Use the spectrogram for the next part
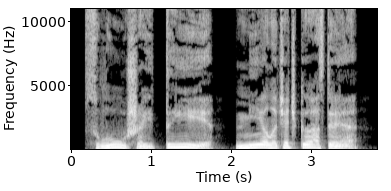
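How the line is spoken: Growled. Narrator (Russian): прорычал Ванька

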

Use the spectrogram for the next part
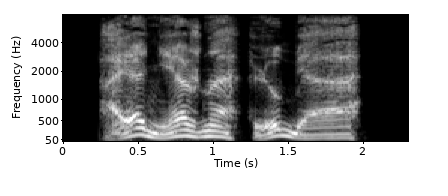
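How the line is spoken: Pleased rumble. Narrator (Russian): Довольно прогудел Салих

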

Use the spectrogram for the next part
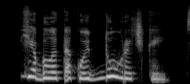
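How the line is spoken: Sobbing. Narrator (Russian): всхлипнула

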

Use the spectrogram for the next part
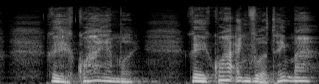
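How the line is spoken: Breathless frightened reply. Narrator (Vietnamese): Quán thở hổn hển đáp

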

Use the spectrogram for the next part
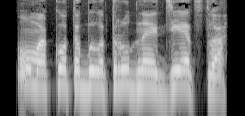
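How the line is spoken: Straining growl. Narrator (Russian): Райден зарычал, пытаясь поднять другую балку

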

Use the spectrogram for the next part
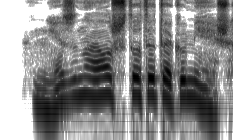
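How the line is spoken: Hoarse reply. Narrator (Russian): хрипло отозвался он

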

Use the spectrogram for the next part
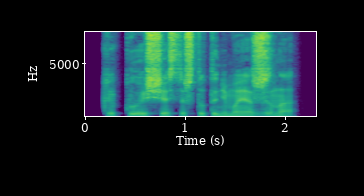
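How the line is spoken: Grumble. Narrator (Russian): буркнул я

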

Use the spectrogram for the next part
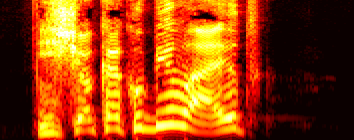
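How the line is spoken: Shouting at each other. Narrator (Russian): Они орали друг на друга

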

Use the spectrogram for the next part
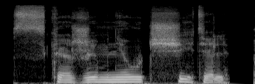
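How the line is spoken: Hissing. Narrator (Russian): прошипел Гарри

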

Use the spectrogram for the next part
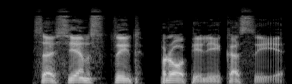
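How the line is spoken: Smirking mutter, general. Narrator (Russian): с усмешкой пробормотал генерал

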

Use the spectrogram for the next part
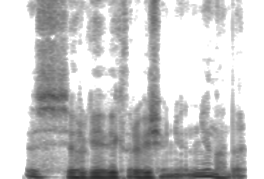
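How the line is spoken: Mumbling. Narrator (Russian): забормотал

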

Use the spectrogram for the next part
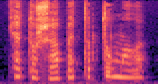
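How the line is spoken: Whispered. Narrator (Russian): прошептала Эрма

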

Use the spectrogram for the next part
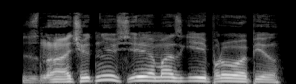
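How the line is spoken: Grumbling. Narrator (Russian): проворчал мессир

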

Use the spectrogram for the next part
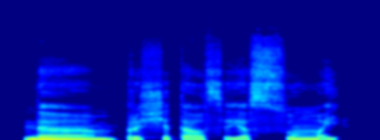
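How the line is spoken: Drawling. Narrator (Russian): протянул Маркус

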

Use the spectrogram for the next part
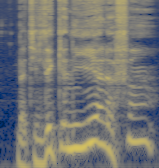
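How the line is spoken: Sick woman exclaiming. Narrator (French): s'écria la malade

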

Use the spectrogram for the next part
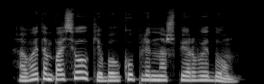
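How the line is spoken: Calm narration. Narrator (Russian): рассказывает довольно спокойным голосом

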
